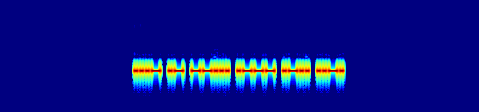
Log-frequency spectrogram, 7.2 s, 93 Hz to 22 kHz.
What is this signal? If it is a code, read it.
Morse code, heard as a keyed tone, about 28 wpm, 700 Hz. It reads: VA7JLF
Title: DXCC-100 Call Signs - 6 Characters - Repeated 2x - 28wpm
